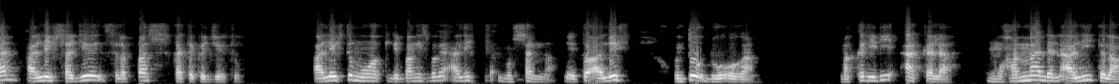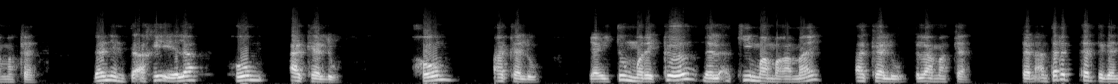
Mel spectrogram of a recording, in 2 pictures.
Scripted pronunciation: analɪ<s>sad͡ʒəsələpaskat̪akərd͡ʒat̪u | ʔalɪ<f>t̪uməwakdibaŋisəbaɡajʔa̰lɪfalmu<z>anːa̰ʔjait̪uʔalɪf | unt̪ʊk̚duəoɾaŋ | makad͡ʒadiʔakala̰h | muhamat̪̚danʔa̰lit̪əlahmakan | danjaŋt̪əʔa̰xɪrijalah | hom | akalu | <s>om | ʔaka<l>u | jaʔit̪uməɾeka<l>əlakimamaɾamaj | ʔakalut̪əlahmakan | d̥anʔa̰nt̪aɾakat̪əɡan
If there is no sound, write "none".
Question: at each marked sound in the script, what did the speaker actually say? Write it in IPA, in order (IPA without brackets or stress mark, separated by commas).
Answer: f, f, s, h, l, l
